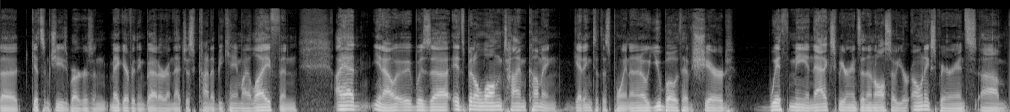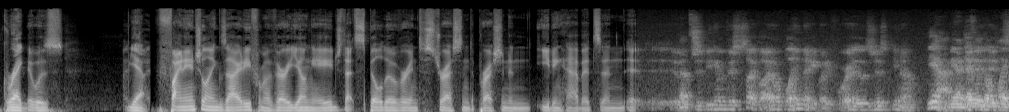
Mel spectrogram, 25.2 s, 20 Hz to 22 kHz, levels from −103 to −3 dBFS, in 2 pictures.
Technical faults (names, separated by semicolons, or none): switch to a distant microphone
